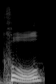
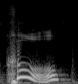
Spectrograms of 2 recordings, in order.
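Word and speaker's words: CeWL: the tools output for specific tasks overview K pronounced cool well I'm pronouncing it C fine I'll pronounce it cool cool is a custom wordless generator tool that spiders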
